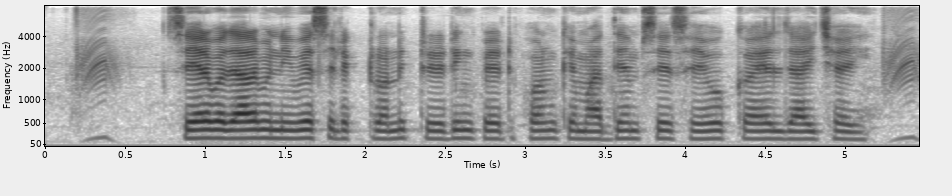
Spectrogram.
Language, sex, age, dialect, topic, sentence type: Magahi, male, 18-24, Western, banking, statement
